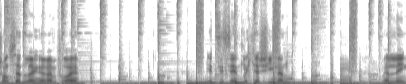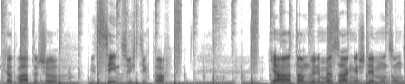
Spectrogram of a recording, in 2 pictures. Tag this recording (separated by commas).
Music, Speech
